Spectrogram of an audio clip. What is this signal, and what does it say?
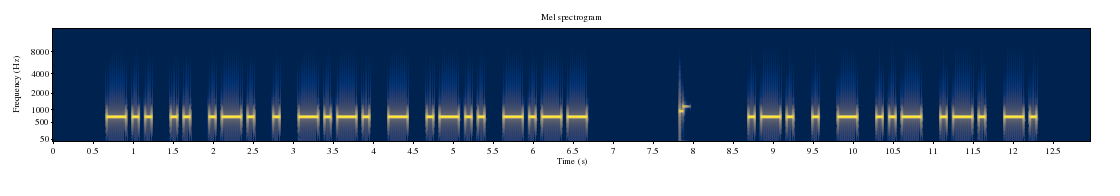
Morse code, heard as a keyed tone, about 15 wpm, 700 Hz. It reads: DIRECTLY RETURN
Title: Sentences from Top 800 Words - New Word Drill - 15wpm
